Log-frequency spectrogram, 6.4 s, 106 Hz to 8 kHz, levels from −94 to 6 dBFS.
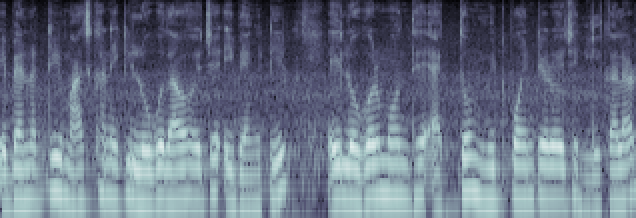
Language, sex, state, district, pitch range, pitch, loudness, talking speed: Bengali, male, West Bengal, North 24 Parganas, 140-155 Hz, 145 Hz, -17 LUFS, 215 wpm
